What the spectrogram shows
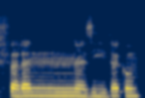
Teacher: So what the Imam is basically telling us is that whenever we see a word that has a noon in it or tanween, and then right after it, any of these 4 letters show up, we not only do idgham and merge the 2 letters and put the first letter into the second letter, but at the same time, we're going to extend it and nasalize it. · we combine 2 letters but at the same time extend the sound and nasalize it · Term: idgham with ghunna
